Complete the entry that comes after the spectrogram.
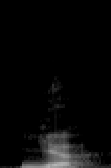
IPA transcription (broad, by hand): bɒbzjər ˈʌŋkl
